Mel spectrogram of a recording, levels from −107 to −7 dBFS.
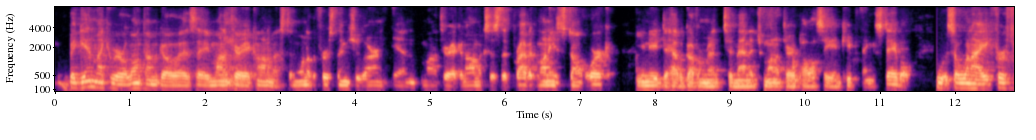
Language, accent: English, American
